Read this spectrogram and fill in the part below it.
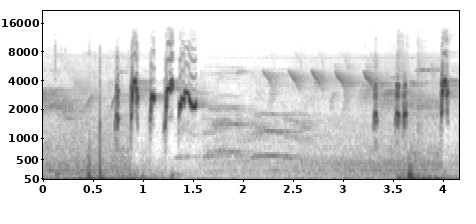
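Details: Training song of a red-whiskered bulbul for stirring competition singing: a quick phrase of bright, looping whistles, then a series of soft, falling whistles from farther away, then more chirpy notes.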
